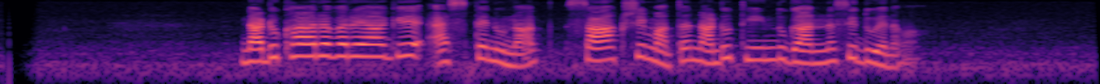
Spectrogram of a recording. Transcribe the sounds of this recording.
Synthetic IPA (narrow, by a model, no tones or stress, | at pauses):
naɖukʰaːɾəʋəɾəjaːɡeʔæspenunat̪saːkʂimat̪ənaɖut̪iːnd̪uɡanːəsid̪uʋenəʋa̰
